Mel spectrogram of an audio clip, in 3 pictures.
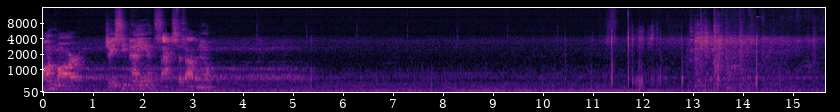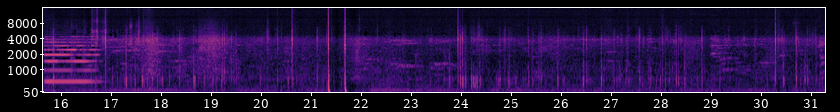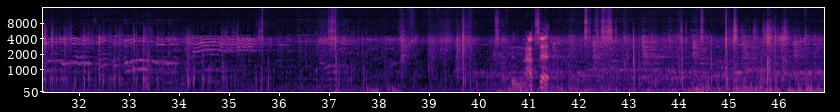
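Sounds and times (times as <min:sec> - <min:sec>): background music in a shop: 0:00.0 - 0:46.9
low hum: 0:00.0 - 0:46.9.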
